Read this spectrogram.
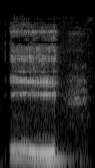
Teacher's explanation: or what you do with your tongue when you say e it kind of spreads your lips your tongue is in a forward position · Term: e sound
